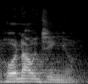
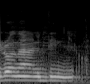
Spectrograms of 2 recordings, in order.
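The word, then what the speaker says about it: Ronaldinho: art likeon honalo yeah so like in Brazil we say honalo in Turkey we say ronaldino in United States we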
